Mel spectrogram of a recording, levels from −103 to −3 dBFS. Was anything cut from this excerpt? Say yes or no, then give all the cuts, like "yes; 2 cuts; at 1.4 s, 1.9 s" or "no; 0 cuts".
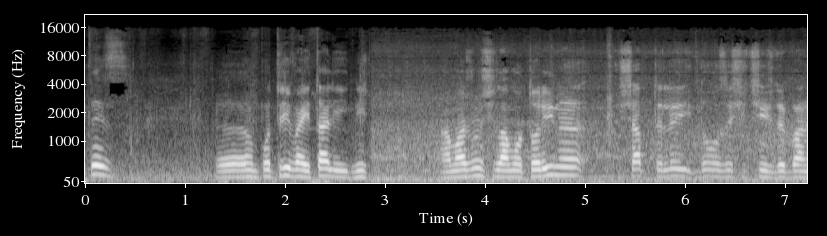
yes; 1 cut; at 3.0 s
